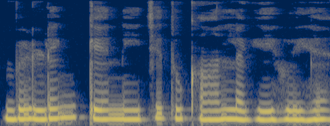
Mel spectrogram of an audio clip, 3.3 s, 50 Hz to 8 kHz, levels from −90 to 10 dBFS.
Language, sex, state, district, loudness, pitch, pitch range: Hindi, female, Bihar, Patna, -11 LUFS, 215 Hz, 210-220 Hz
